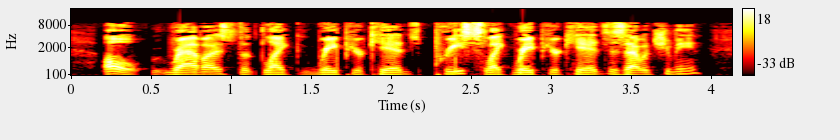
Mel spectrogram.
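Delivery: ordinary delivery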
